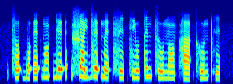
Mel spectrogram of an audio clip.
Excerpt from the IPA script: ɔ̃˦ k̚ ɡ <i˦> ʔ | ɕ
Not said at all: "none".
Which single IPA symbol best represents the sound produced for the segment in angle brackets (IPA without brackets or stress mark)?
e˦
